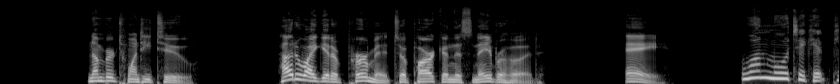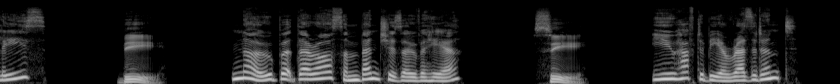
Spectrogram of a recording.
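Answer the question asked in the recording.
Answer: C: You have to be a resident.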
